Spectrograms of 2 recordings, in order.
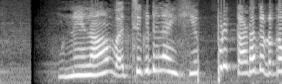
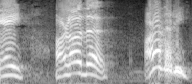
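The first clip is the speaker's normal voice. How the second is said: put-on louder, telling the kids to stop crying; sharp shout; 5 dB louder, slower than usual. Mother shouting at her crying children, loud and sharp. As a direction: snap at them to hush.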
